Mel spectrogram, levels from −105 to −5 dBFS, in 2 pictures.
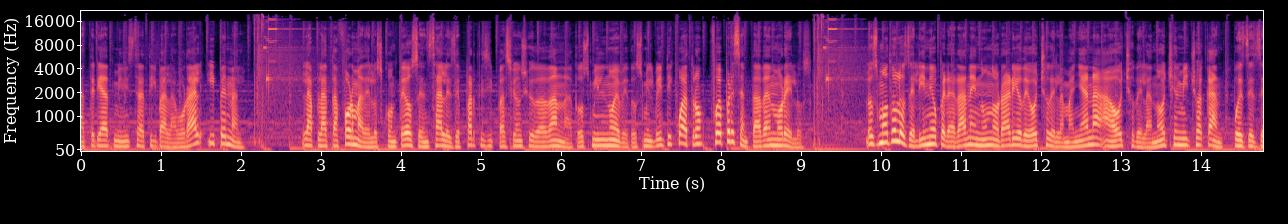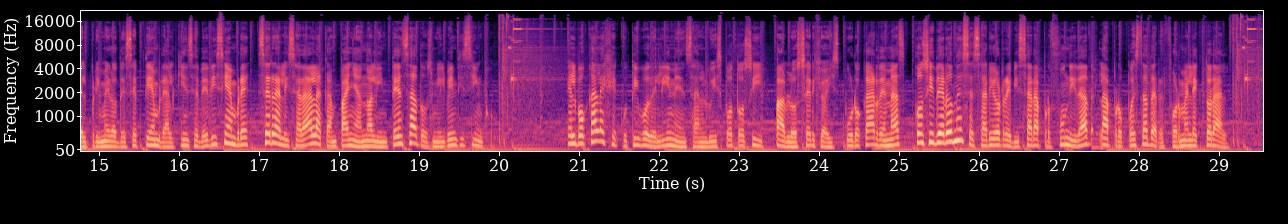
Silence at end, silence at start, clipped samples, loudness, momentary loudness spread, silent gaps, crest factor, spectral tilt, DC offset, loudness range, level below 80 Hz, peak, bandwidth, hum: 0 s; 0 s; under 0.1%; -21 LUFS; 9 LU; none; 16 dB; -5.5 dB/octave; under 0.1%; 3 LU; -42 dBFS; -4 dBFS; over 20 kHz; none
